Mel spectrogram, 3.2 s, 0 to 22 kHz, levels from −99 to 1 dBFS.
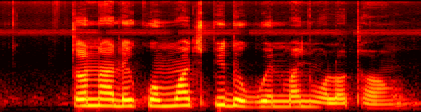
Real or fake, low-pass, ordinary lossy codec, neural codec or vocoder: real; none; none; none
